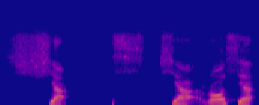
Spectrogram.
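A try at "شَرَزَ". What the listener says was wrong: syaroza, za, jangan sa. Syaroza.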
